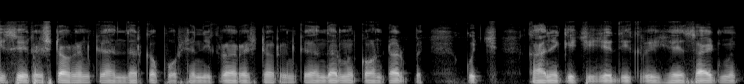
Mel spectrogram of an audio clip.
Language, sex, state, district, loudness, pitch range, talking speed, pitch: Hindi, male, Maharashtra, Aurangabad, -22 LUFS, 85-90 Hz, 185 wpm, 85 Hz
